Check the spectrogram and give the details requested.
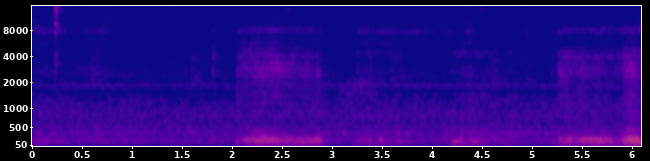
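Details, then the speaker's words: Snoring from a sleeping Labrador dog in deep sleep, moving its legs; soft, low rumbling snores in two or three drawn-out breaths over quiet room noise. "আবার ঠ্যাং নাড়াচ্ছে। নাক ডাকছে না বাজ পড়ছে বোঝা যাচ্ছে না। গভীর ঘুমে মগ্ন।"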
